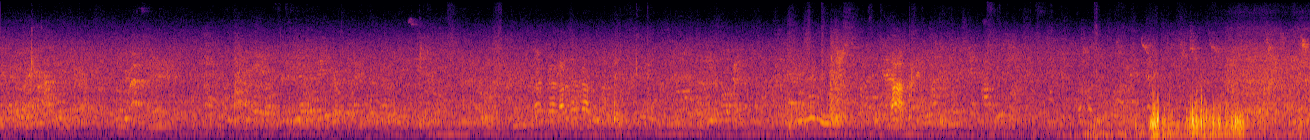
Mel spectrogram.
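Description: Men and women chatter outdoors in a street.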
